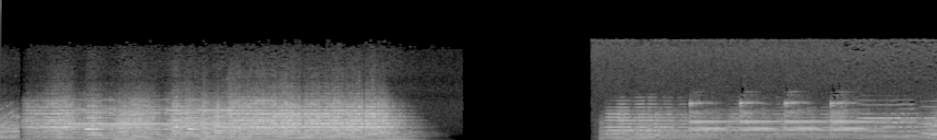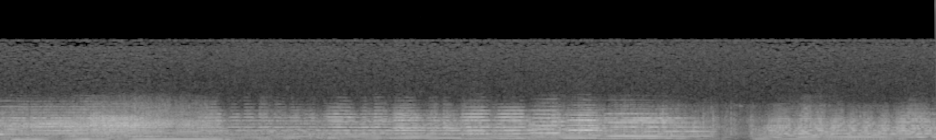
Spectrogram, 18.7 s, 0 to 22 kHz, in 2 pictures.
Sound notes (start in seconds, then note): 6.1 bell clanging; 9.4 steam whistle blows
